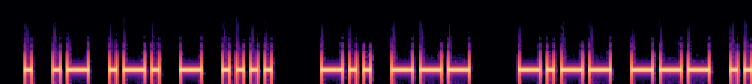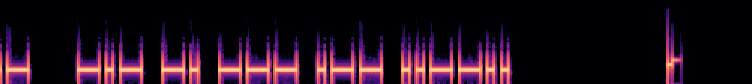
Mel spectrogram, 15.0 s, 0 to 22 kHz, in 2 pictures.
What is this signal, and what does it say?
Morse code, heard as a keyed tone, about 17 wpm, 700 Hz. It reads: EARTH DO YOU KNOW?
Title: Sentences from Top 200 Words 17wpm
